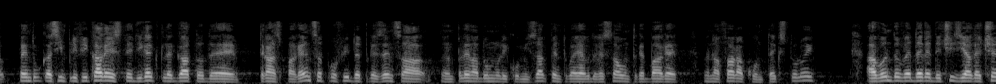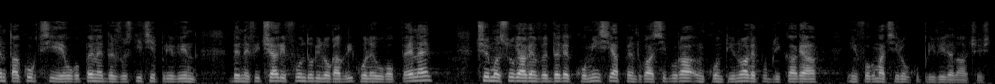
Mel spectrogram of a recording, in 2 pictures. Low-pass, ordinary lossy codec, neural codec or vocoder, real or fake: none; none; none; real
